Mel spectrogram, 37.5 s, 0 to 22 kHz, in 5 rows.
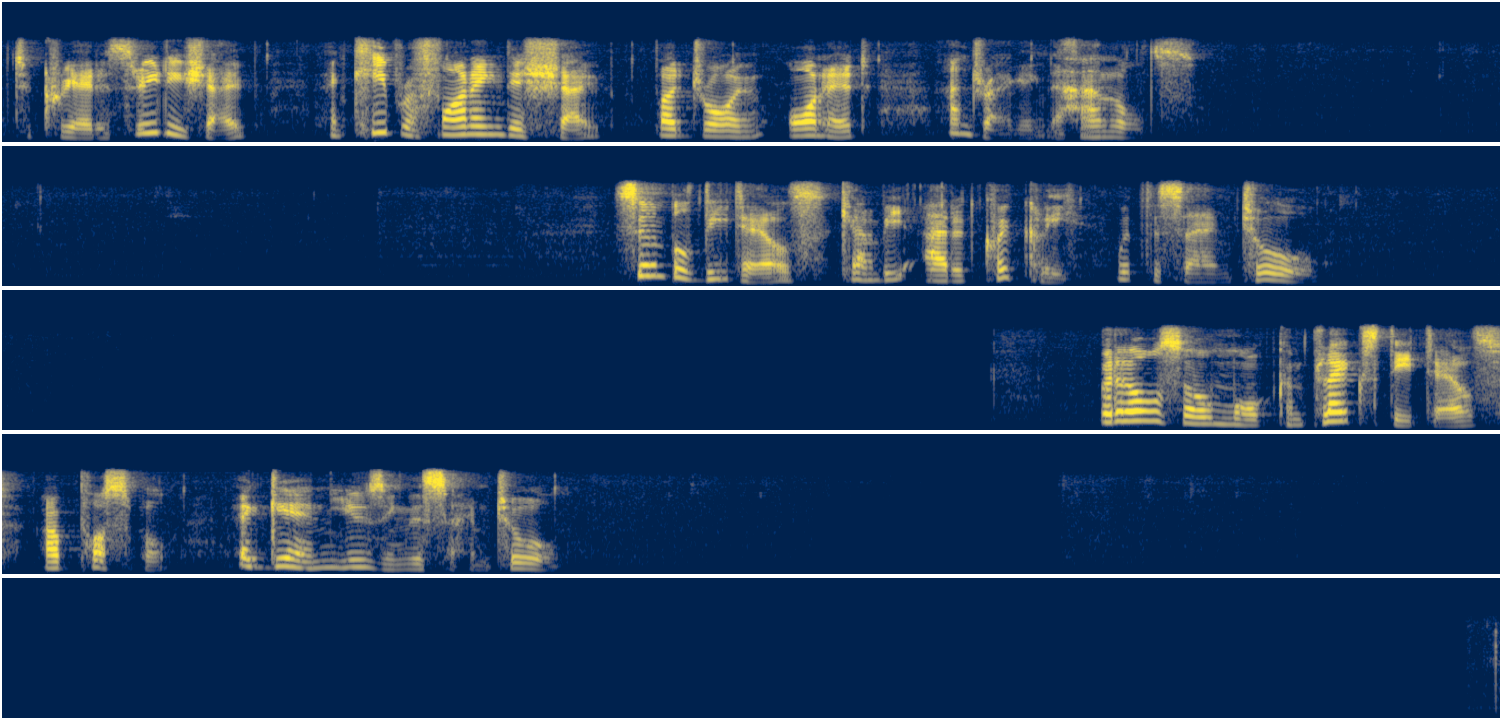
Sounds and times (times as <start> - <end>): Speech: 0.0 - 6.0, 10.6 - 14.2, 20.5 - 25.3.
